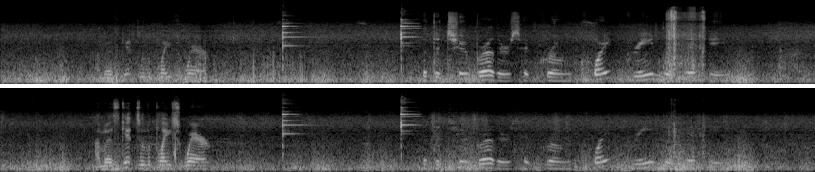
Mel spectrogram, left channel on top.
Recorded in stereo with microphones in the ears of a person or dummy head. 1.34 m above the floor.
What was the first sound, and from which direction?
A man speaking, 60° right (ahead or behind).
